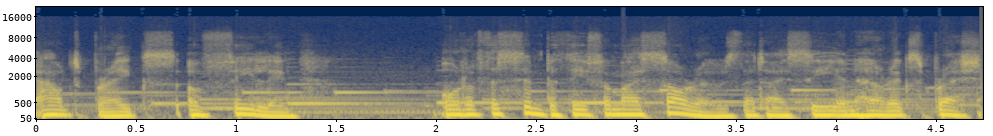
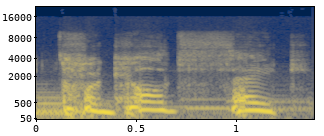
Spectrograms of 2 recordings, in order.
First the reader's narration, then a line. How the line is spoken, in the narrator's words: I said fiercely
